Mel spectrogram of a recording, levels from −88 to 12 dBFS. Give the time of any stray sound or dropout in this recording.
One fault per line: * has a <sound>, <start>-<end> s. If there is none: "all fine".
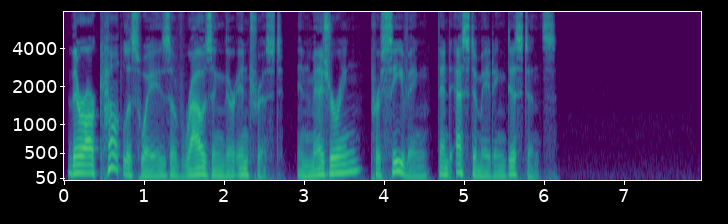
all fine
